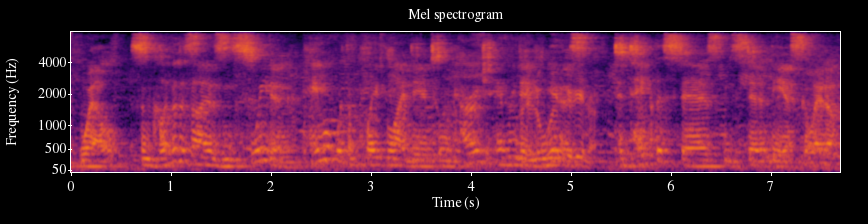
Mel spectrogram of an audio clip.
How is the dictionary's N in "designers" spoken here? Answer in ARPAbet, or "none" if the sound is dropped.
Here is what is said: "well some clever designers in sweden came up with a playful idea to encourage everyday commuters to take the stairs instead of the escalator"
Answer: none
